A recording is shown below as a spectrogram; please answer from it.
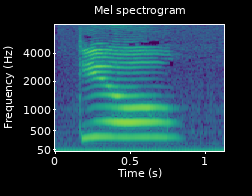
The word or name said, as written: diu1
